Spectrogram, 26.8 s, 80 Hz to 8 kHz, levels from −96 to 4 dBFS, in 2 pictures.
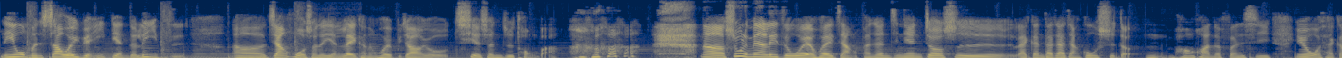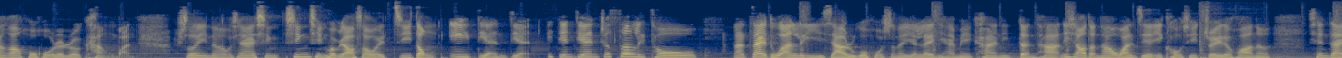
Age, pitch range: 20-39, 180-240 Hz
